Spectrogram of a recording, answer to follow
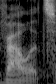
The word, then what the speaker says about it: valet: exactly what maids and valets are and so i must take a moment to explain it also keep in mind yes you can pronounce valet as valet either one is correct however i think of valet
